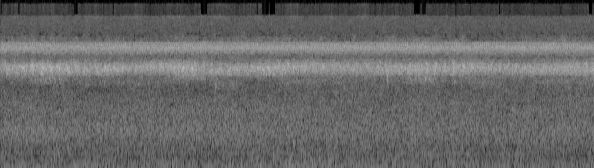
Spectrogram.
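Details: Crickets in a wood on Yeongjong Island, Korea: a steady, dense high-pitched shimmer of continuous chirping in two bright bands, over a constant low rumble of distant background noise.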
